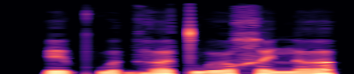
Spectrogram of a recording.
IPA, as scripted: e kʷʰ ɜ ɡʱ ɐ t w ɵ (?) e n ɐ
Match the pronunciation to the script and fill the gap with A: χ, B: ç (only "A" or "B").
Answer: A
